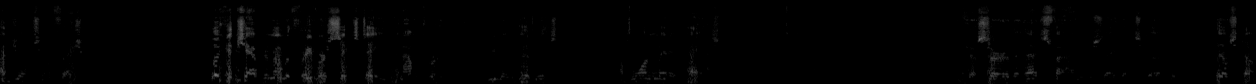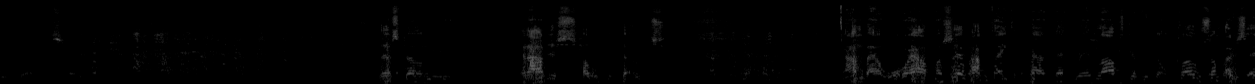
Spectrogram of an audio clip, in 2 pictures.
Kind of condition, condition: setting, large echoing room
